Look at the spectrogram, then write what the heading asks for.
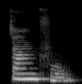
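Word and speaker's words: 丈夫: প্রথমটা আসছে কি চাংফু। চাংফু। হ্যাঁ চাংফু, এরকম। এটা কিন্তু চয়ের উচ্চারণ, এই যে চাং চাং, চাংফু।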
